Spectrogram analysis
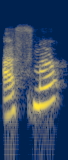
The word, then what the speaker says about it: Asmaa: what is i want to make sure i'm pronouncing your name correctly sure it's asthma thank you asthma great okay thank you for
